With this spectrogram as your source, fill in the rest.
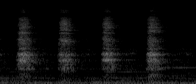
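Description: Panting breaths forced out through an open mouth like a dog's, used as a breathing drill for singers: four short, sharp, evenly spaced puffs, faint and close, with no talk.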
